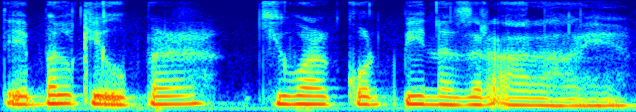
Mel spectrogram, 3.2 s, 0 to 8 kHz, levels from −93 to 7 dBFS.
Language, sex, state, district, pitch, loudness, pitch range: Hindi, female, Arunachal Pradesh, Papum Pare, 210 Hz, -15 LUFS, 200-220 Hz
